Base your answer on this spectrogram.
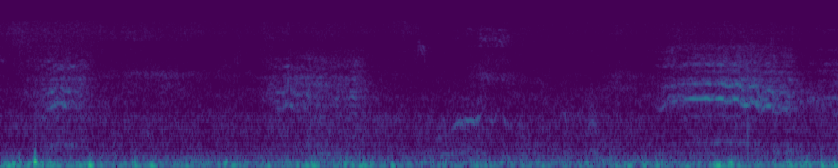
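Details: A herd of Friesian horses, one giving faint, short harmonic whinnies near the start, middle and end over a steady low rumble of outdoor noise.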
